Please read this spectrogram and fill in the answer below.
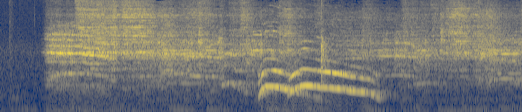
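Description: Live concert recording starting up after a brief moment of quiet: music and crowd noise, with a voice calling out in two long falling cries about halfway through.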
